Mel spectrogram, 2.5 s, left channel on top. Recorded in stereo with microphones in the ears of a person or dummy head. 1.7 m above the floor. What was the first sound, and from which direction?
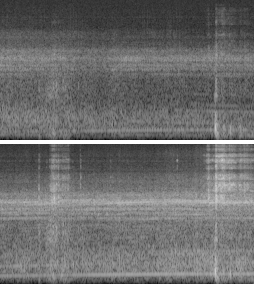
Cutlery clinking, 85° right.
